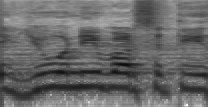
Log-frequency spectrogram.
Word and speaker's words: university: For example, she is a university student. So here student is there, university is also noun, but here the university's first letter is showing a vowel, but it is pronounced as yo.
